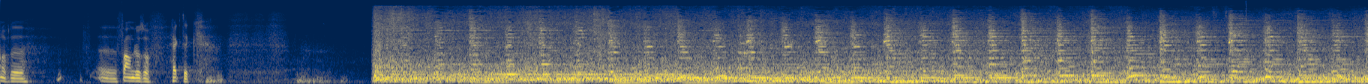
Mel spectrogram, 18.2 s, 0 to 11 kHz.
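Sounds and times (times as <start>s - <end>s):
speech: 0.0s - 3.3s, 3.9s - 4.3s
metro train roaring through a metro station in Amsterdam: 5.0s - 18.2s.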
